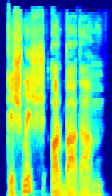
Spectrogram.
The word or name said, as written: किशमिश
